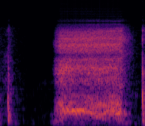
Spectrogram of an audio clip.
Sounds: Sniff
